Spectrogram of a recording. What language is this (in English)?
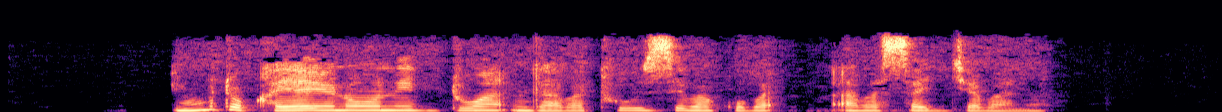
Ganda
